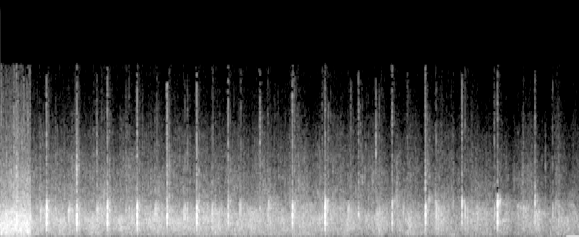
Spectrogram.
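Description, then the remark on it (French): An audience claps steadily for several seconds for a lecturer at the close of a talk, a dense patter of many hands with sharper individual claps popping out of the sustained wash of applause. “Je vous propose d'applaudir encore une fois notre conférencier.”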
